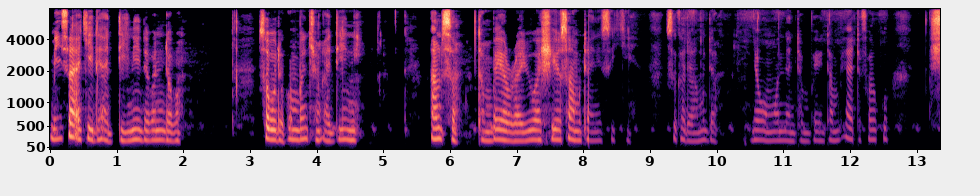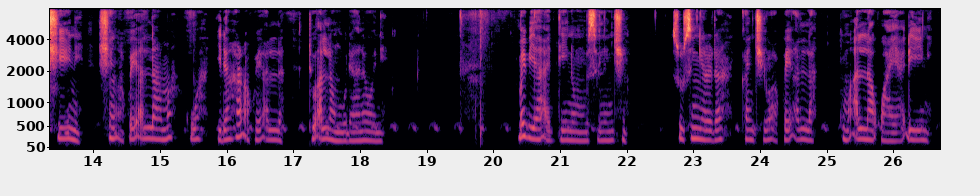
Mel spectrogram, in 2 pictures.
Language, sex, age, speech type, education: Hausa, female, 30-45, spontaneous, primary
